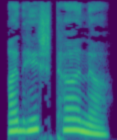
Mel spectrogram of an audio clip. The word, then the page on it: ಅಧಿಷ್ಠಾನ: adhiṣṭāna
